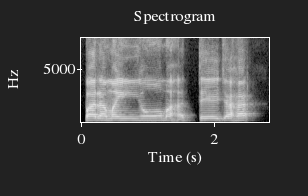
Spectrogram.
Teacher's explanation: Once, while what you chanted was correct, the better way of pronouncing is, since Anuswara is followed by Yakara in all the places, we chant as Paramayyo mahattejah.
